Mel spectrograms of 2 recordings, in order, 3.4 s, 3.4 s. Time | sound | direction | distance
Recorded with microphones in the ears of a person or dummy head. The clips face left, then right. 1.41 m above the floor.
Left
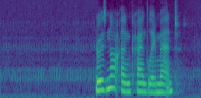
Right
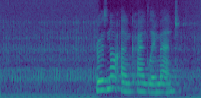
1.6 | a woman speaking | 60° left (ahead or behind) | 0.6 m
